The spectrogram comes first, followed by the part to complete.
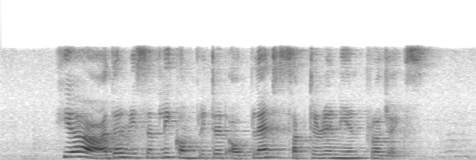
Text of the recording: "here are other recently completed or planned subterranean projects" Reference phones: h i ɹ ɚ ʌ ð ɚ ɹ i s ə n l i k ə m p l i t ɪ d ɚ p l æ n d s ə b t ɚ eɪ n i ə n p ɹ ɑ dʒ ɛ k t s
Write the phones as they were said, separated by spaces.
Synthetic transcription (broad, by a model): h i ɹ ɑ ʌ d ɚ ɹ i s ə n l i k ə m p l i t ɪ d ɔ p l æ n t s ə b t ɚ eɪ n i ə n p ɹ ɑ dʒ ɛ k t s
